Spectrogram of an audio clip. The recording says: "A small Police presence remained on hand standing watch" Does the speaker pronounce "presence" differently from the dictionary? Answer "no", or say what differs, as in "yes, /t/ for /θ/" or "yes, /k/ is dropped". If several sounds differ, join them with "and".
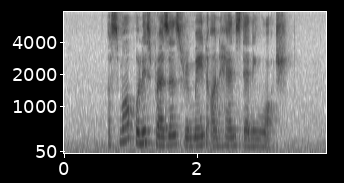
no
